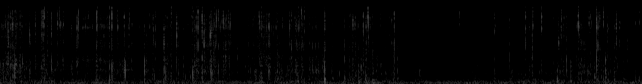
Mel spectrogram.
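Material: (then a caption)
Plastic. An empty, thin, clear plastic bag is held in both hands while long nails scratch and crumple it. The result is dense, bright, quiet crinkling and crackling with sharp, quickly fading snaps. There is a softer, calmer stretch partway through before the crackles pick up again.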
